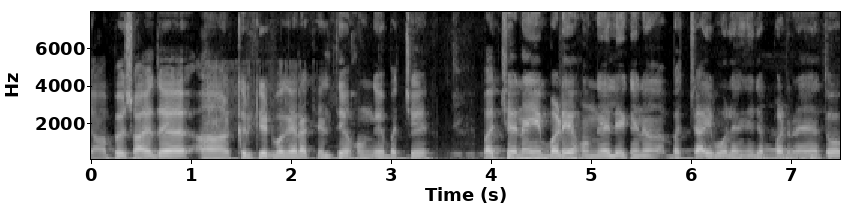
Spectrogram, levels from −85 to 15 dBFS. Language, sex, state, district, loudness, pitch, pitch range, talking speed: Hindi, male, Chandigarh, Chandigarh, -17 LUFS, 140 Hz, 135-145 Hz, 170 wpm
